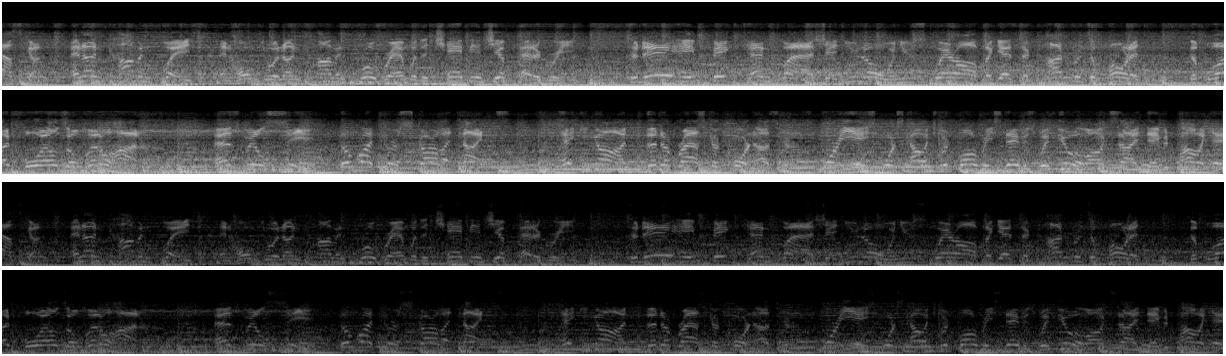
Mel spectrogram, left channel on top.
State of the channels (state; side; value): quieter; right; 21.0 dB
